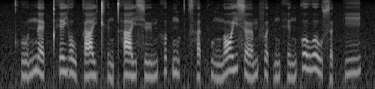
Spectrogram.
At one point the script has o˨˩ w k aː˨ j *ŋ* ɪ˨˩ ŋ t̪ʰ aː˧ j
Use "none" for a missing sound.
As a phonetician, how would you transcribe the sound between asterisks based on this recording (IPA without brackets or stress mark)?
kʰ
